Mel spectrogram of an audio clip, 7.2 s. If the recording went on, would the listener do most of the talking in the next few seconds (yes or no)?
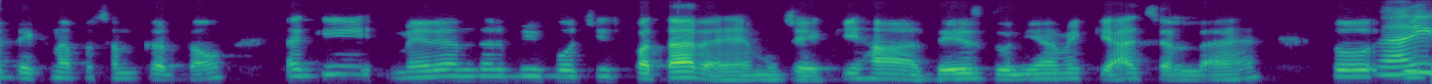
yes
